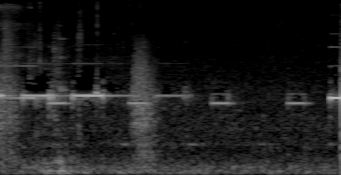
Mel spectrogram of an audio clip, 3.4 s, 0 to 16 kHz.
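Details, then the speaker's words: Defibrillator safety check: unit unplugged, on battery, set to 360 joules maximum energy, charged and discharged rapidly nine times to test battery performance; repeated high electronic beeps and steady charging tones with brief pauses. "I am going to put the unit here on 360 joules I want to make sure it's at its maximum energy reading an on battery I'm going to charge and discharge it rapidly nine times"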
